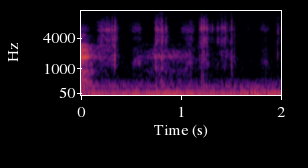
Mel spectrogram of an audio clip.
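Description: Scissors snipping through a plastic Scotch-Brite scouring pad: a series of faint, crisp cuts.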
